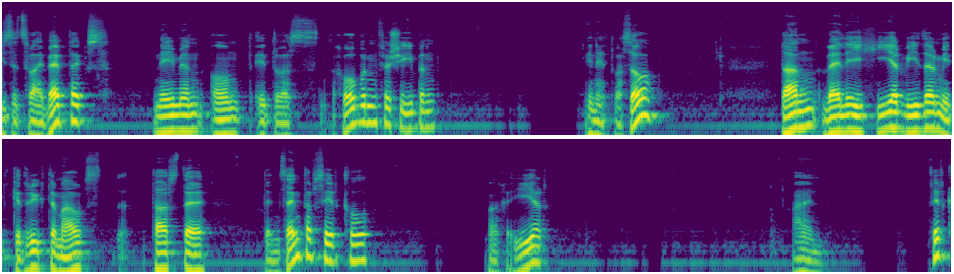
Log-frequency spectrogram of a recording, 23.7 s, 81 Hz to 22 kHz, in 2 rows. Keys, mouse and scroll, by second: 1.0 g, 2.3 click, 2.3 click, 5.7 right click, 10.4 click, 10.4 right click, 16.6 click, 20.2 click, 21.4 middle click.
